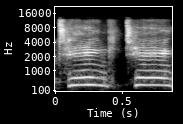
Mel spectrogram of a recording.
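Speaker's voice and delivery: high ringing "tink" imitation; hammer clink. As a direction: imitate small metallic hammer taps, high-pitched.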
